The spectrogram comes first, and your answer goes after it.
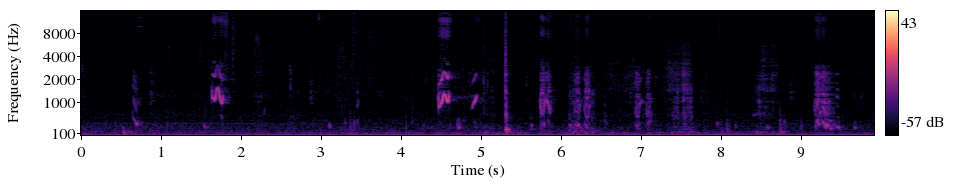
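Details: Havanese puppies, a litter of four aged 16 days, exploring the whelping box; clear high squeals and whimpers rising and breaking at intervals, with a few soft knocks and a faint low hum.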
